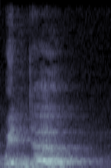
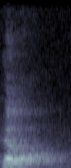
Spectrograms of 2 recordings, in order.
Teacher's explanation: cockney weakens unstressed o to er in a way that doesn't happen in rp or other standard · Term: special weakening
